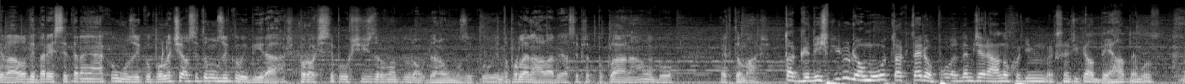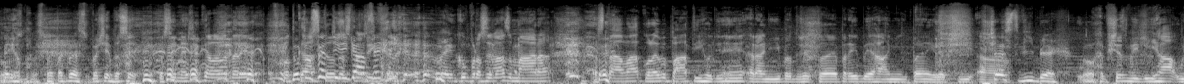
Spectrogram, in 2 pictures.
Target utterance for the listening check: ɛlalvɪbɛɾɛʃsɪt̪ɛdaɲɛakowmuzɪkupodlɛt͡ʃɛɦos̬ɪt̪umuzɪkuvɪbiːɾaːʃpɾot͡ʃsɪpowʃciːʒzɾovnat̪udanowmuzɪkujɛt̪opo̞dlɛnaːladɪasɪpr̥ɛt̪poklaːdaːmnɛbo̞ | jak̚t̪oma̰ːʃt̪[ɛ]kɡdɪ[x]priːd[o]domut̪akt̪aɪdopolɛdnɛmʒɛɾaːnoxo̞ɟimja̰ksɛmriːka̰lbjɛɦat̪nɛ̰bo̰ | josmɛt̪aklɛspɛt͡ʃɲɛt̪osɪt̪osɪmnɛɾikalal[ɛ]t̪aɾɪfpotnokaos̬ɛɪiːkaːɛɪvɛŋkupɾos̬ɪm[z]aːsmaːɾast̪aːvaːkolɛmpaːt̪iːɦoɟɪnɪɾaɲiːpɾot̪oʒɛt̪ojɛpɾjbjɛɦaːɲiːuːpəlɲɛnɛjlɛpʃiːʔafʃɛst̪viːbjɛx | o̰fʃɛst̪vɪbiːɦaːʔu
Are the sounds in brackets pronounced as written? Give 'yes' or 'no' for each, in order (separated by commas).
no, no, no, yes, no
